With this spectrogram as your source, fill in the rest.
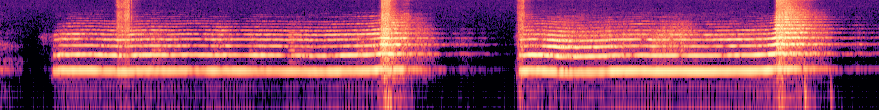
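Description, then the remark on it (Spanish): Two long, loud blasts from a trumpet or shofar, each holding a steady, bright, buzzy note for about three seconds before breaking off with a rough sputter, separated by a short silence. “Entonces comenzamos a tocar trompeta.”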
